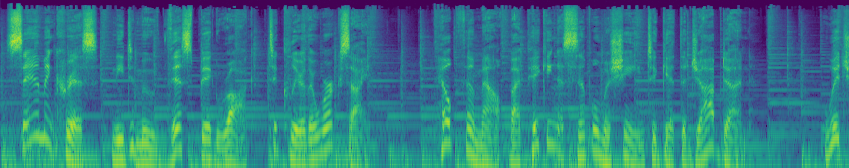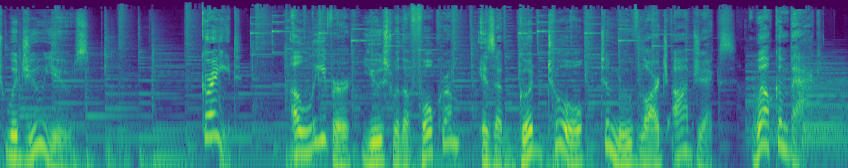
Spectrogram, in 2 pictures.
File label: elearning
